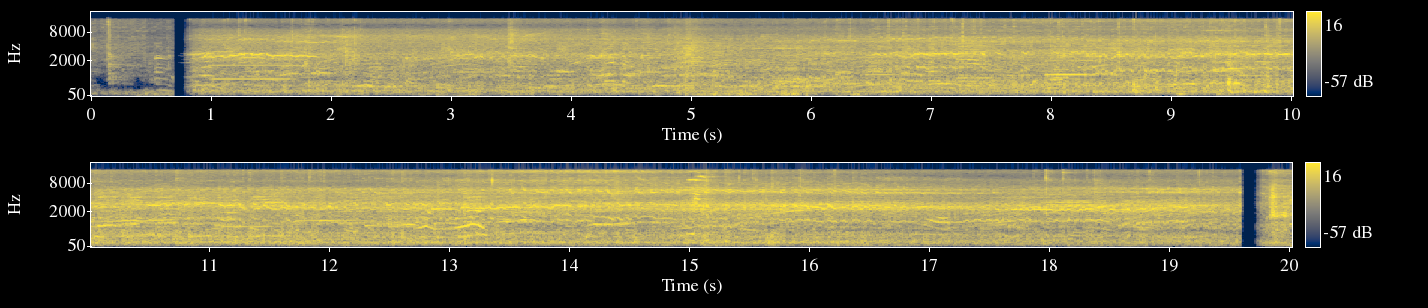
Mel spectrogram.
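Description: Indistinct, overlapping voices over a steady, busy background, with no clear words. The sound cuts out abruptly just under a second in and again just before the end.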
